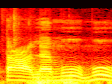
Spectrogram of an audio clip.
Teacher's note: واو مدہ ہے، ایک الف کے برابر کھینچ کر پڑھیں گے، اور وقف کی صورت میں نون ساکن پڑھا جائے گا، وقف بالاسکان ہوگا، مد العارض وقفی ہوگا، 3 سے 5 الف کے برابر کھینچ کر وقف کریں گے۔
